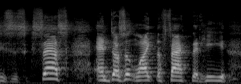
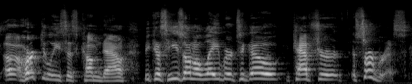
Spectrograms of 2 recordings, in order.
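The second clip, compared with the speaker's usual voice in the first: ordinary delivery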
